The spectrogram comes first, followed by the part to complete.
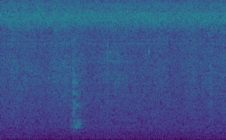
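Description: Faint steady hiss, with one short soft click about a third of the way in from hands working a crochet hook through yarn.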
